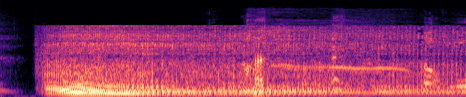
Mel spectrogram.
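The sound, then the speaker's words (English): A loud, drawn-out fart sound effect, a low, buzzy, steady rumble lasting about two seconds after a single spoken word, standing for a man running from the police who lets out a loud fart. “This dummy running from the cops let out a loud fart, and they're like, there he is.”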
